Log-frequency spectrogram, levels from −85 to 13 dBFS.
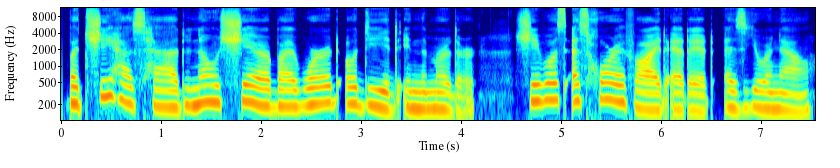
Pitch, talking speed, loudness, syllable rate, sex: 190 Hz, 185 wpm, -17 LUFS, 4.1 syllables/s, female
